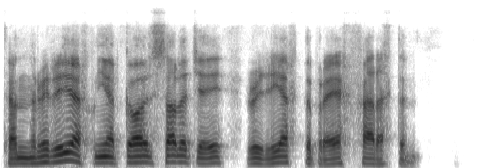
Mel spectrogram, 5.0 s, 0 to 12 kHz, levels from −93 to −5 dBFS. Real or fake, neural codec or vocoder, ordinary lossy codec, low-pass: fake; codec, 16 kHz, 0.8 kbps, ZipCodec; Opus, 32 kbps; 7.2 kHz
